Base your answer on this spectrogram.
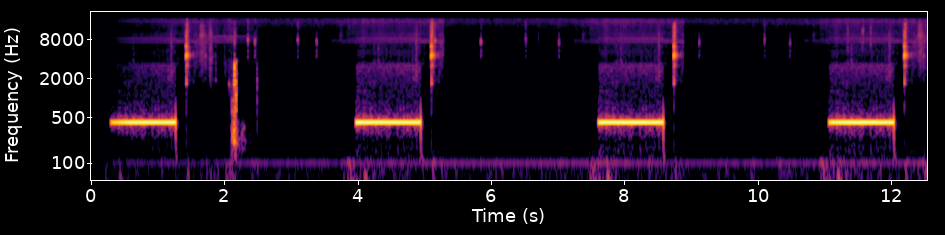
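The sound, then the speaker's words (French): Ringback tones on a telephone line while a number is redialed: four steady mid-pitched beeps, each about a second long, evenly spaced by long silent gaps, over a faint constant low hum. “On recompose le numéro de téléphone.”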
